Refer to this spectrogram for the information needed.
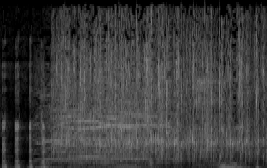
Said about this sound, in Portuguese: Por favor, palmas para ele. Palmas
